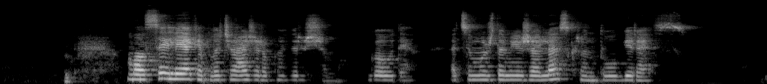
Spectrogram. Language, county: Lithuanian, Kaunas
